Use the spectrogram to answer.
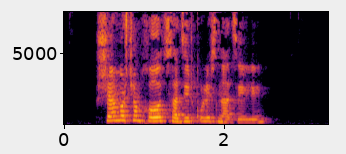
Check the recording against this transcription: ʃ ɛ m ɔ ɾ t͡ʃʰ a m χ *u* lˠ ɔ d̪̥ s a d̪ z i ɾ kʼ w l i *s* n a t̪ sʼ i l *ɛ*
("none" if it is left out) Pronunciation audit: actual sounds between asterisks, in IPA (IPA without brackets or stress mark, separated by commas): ɔ, s, i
